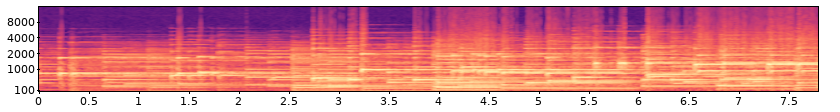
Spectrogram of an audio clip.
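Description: Instrumental background music led by piano, a steady flow of notes that grows louder and fuller about halfway through.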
